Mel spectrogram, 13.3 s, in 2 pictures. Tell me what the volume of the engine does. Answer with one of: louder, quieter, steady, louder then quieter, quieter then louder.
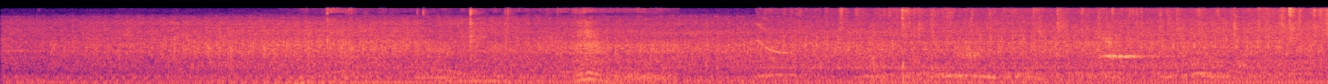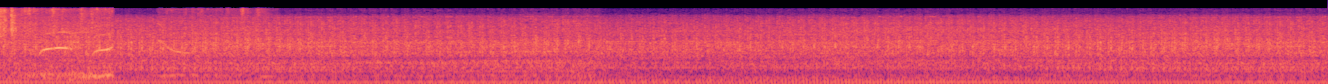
steady.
